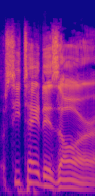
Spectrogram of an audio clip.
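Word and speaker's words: Cité des Arts: Cate Desar, I think, is the correct pronunciation. I call it city to arts.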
